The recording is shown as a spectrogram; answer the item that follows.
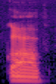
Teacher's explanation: জীভের গোড়া হতে একটু আগে বাড়িয়ে তার বরাবর উপরের তালুর সাথে লাগিয়ে উচ্চারিত হয় মধ্যখান পেঁচানো কাফ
